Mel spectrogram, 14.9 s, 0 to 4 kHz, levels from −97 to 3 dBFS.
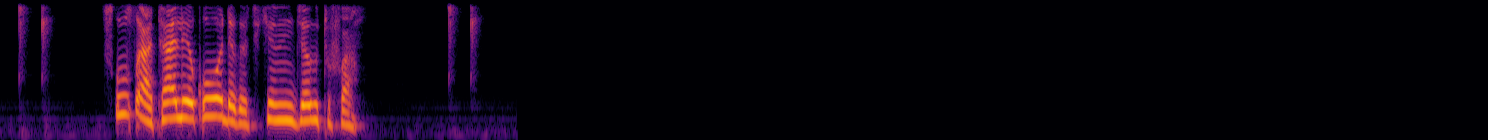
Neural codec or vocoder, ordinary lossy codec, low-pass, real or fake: none; none; 3.6 kHz; real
